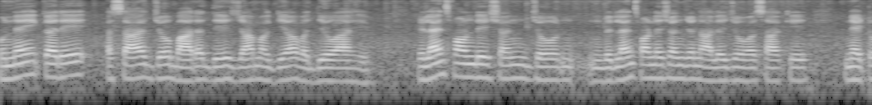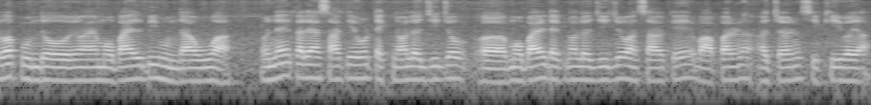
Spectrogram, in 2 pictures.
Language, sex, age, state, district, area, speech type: Sindhi, male, 18-30, Maharashtra, Mumbai Suburban, urban, spontaneous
